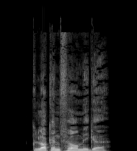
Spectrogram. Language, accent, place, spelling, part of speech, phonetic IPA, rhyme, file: German, Germany, Berlin, glockenförmige, adjective, [ˈɡlɔkn̩ˌfœʁmɪɡə], -ɔkn̩fœʁmɪɡə, De-glockenförmige.ogg
- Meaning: inflection of glockenförmig: 1. strong/mixed nominative/accusative feminine singular 2. strong nominative/accusative plural 3. weak nominative all-gender singular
